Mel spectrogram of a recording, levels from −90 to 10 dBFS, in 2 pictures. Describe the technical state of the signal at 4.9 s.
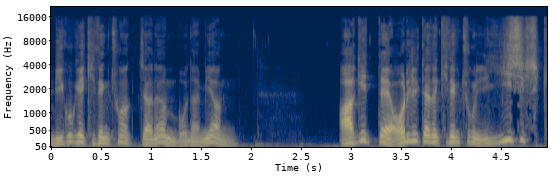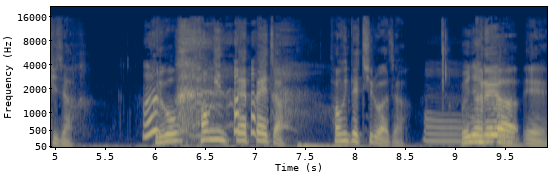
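At 4.9 s the speech signal is intact, with no fault present at that moment.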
